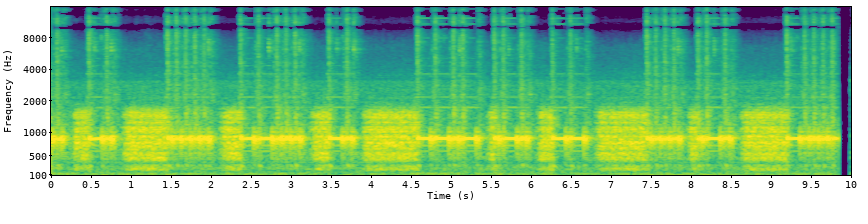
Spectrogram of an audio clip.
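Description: Morse code (CW) being sent by hand on a telegraph key: a steady beep keyed into short and long elements, dots and dashes, with clicks from the key that come and go with the tone. It stops sharply just before the end.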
